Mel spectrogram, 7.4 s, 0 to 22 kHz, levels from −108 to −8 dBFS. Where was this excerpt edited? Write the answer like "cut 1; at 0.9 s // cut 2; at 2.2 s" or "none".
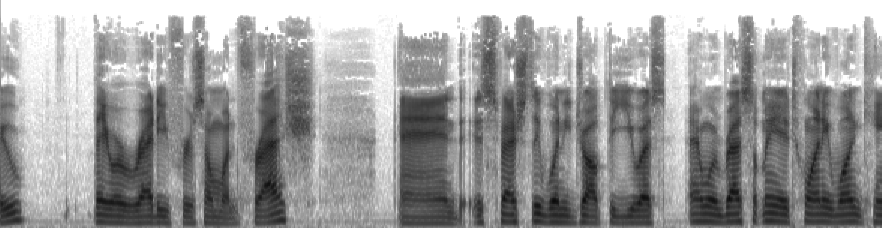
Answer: cut 1; at 5.5 s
